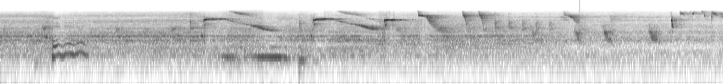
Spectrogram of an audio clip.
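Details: Seven-week-old Java sparrow chicks reacting to Java sparrow videos on a computer: bright chirps and descending slurred whistles, some in quick runs, over a few lower tones.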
